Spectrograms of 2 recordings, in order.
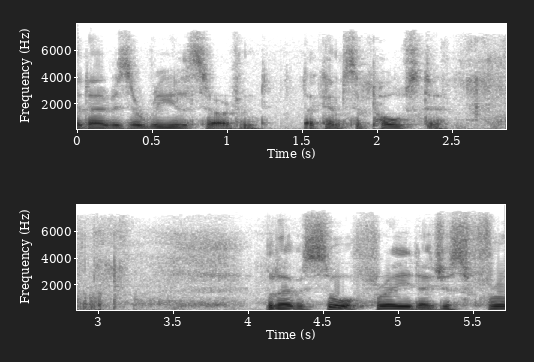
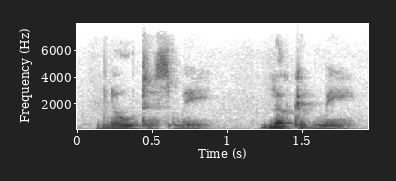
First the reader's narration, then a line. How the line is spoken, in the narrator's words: it whispered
